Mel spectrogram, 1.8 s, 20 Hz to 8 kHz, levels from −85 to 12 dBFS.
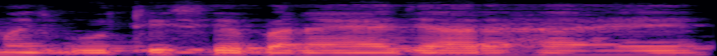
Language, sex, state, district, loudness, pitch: Hindi, male, Bihar, Supaul, -22 LUFS, 110 Hz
